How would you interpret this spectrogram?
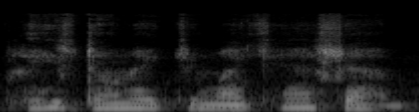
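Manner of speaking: breathy near-whisper plea; soft mock whisper of Channing; imitating Channing. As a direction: hush it like a coy plea. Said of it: "Let me do her voice".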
